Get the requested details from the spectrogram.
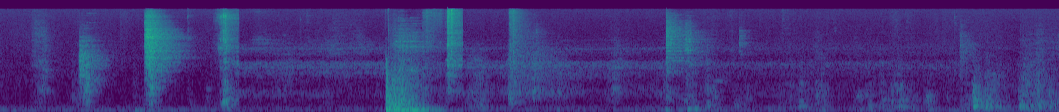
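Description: Wooden boards knock and clatter against each other.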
